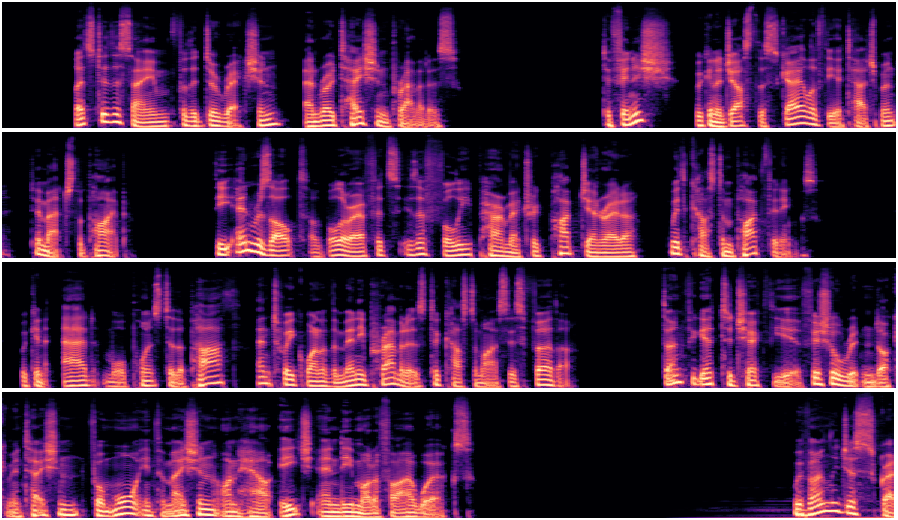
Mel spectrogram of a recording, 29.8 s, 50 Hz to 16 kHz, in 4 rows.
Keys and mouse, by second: 2.9 click, 3.6-5.1 drag, 7.0-9.3 drag, 9.8 click, 10.2-11.8 middle drag, 11.8 click, 12.2 Tab, 12.9 click, 13.7 e, 14.5 click, 15.0 middle click, 15.9 middle click, 16.2 click, 16.3 middle click, 17.1 click, 17.8 g, 19.2 click, 19.9 click, 20.6 middle click, 21.0 click, 21.1 middle click, 21.3 click, 22.5 Tab.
